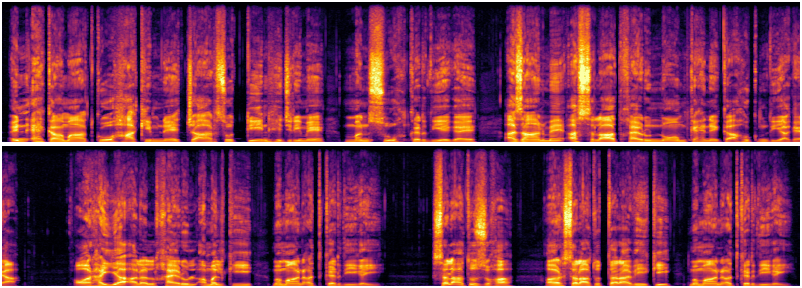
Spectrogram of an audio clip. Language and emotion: Urdu, neutral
